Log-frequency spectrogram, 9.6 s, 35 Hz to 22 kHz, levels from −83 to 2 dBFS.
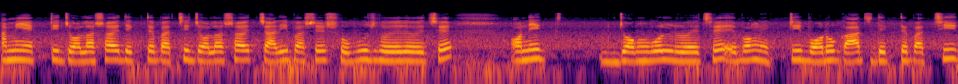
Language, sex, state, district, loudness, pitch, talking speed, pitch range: Bengali, female, West Bengal, North 24 Parganas, -17 LUFS, 215 Hz, 120 wpm, 205-230 Hz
